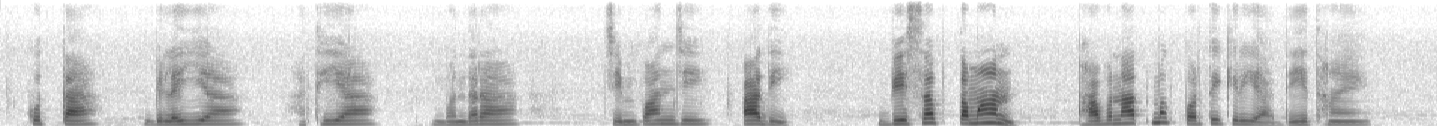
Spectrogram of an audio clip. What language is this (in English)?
Rana Tharu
